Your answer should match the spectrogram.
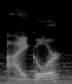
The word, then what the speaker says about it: Igor: His portrayal of Igor, or Igore as he insists, became one of the most beloved characters in comedy history.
